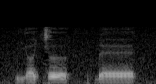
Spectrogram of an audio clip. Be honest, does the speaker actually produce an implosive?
yes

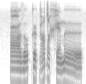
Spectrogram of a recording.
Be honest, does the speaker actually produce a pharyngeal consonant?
yes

